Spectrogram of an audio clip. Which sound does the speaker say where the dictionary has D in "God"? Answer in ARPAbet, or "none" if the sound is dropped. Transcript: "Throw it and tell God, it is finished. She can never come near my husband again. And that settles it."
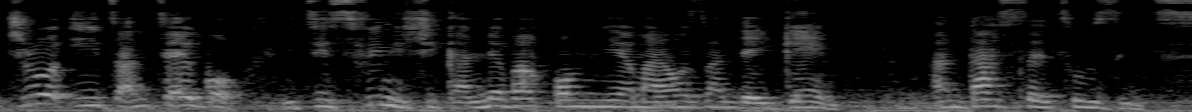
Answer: none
